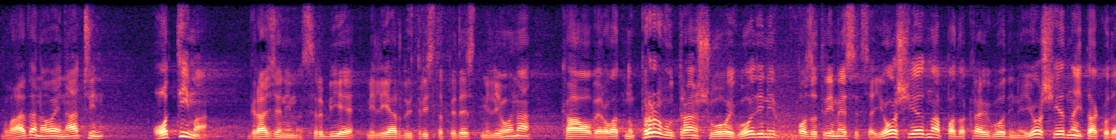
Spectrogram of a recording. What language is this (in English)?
Serbian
